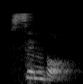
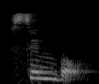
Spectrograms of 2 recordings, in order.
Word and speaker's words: symbol: we have two syllables the first syllable is stressed and the second syllable is reduced when we have a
